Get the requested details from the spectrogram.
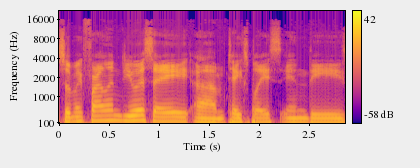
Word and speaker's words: McFarland: So, in other news, Disney released a movie recently called McFarlane USA. – McFarland, USA. – Oh, they renamed it? – Yeah. – I'm pronouncing that wrong? – Yes.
